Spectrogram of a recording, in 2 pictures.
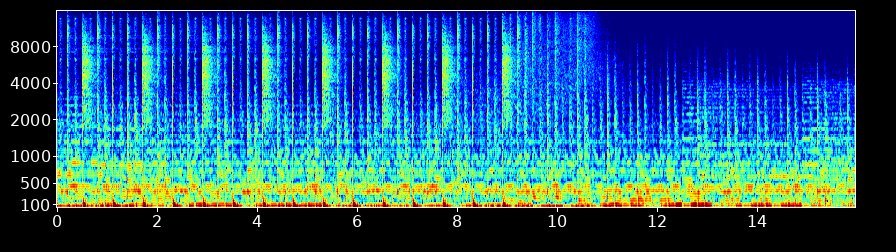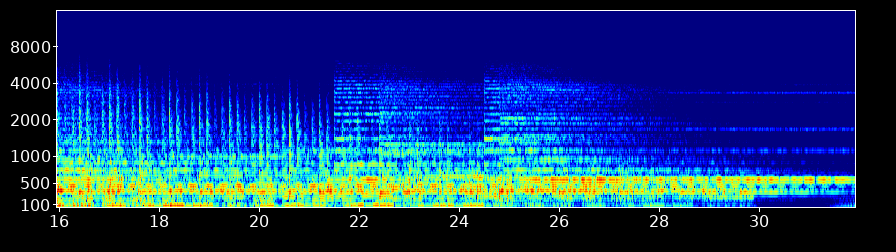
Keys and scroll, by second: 26.1 ctrl+z.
